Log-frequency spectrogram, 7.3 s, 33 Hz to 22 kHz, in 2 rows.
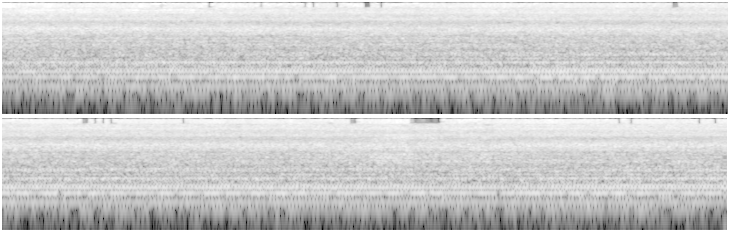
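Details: Electrolux Twin Turbo Super Z551 vacuum, about 1986: steady motor whine with harsh droning brush-roll hum; greased bearing sits off-centre due to melted thread in the head, noisy on wind-down, likely to ruin the belt.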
